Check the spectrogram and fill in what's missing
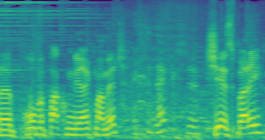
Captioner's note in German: lacht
